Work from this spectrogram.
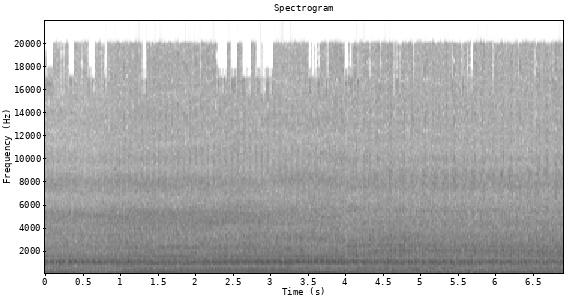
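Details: Mitsubishi ASX petrol engine idling smoothly with a steady low hum and no knocks or squeals. It had failed to start on a 10.36 V battery, and after a swapped-in battery it starts and charges at 14.62 V.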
